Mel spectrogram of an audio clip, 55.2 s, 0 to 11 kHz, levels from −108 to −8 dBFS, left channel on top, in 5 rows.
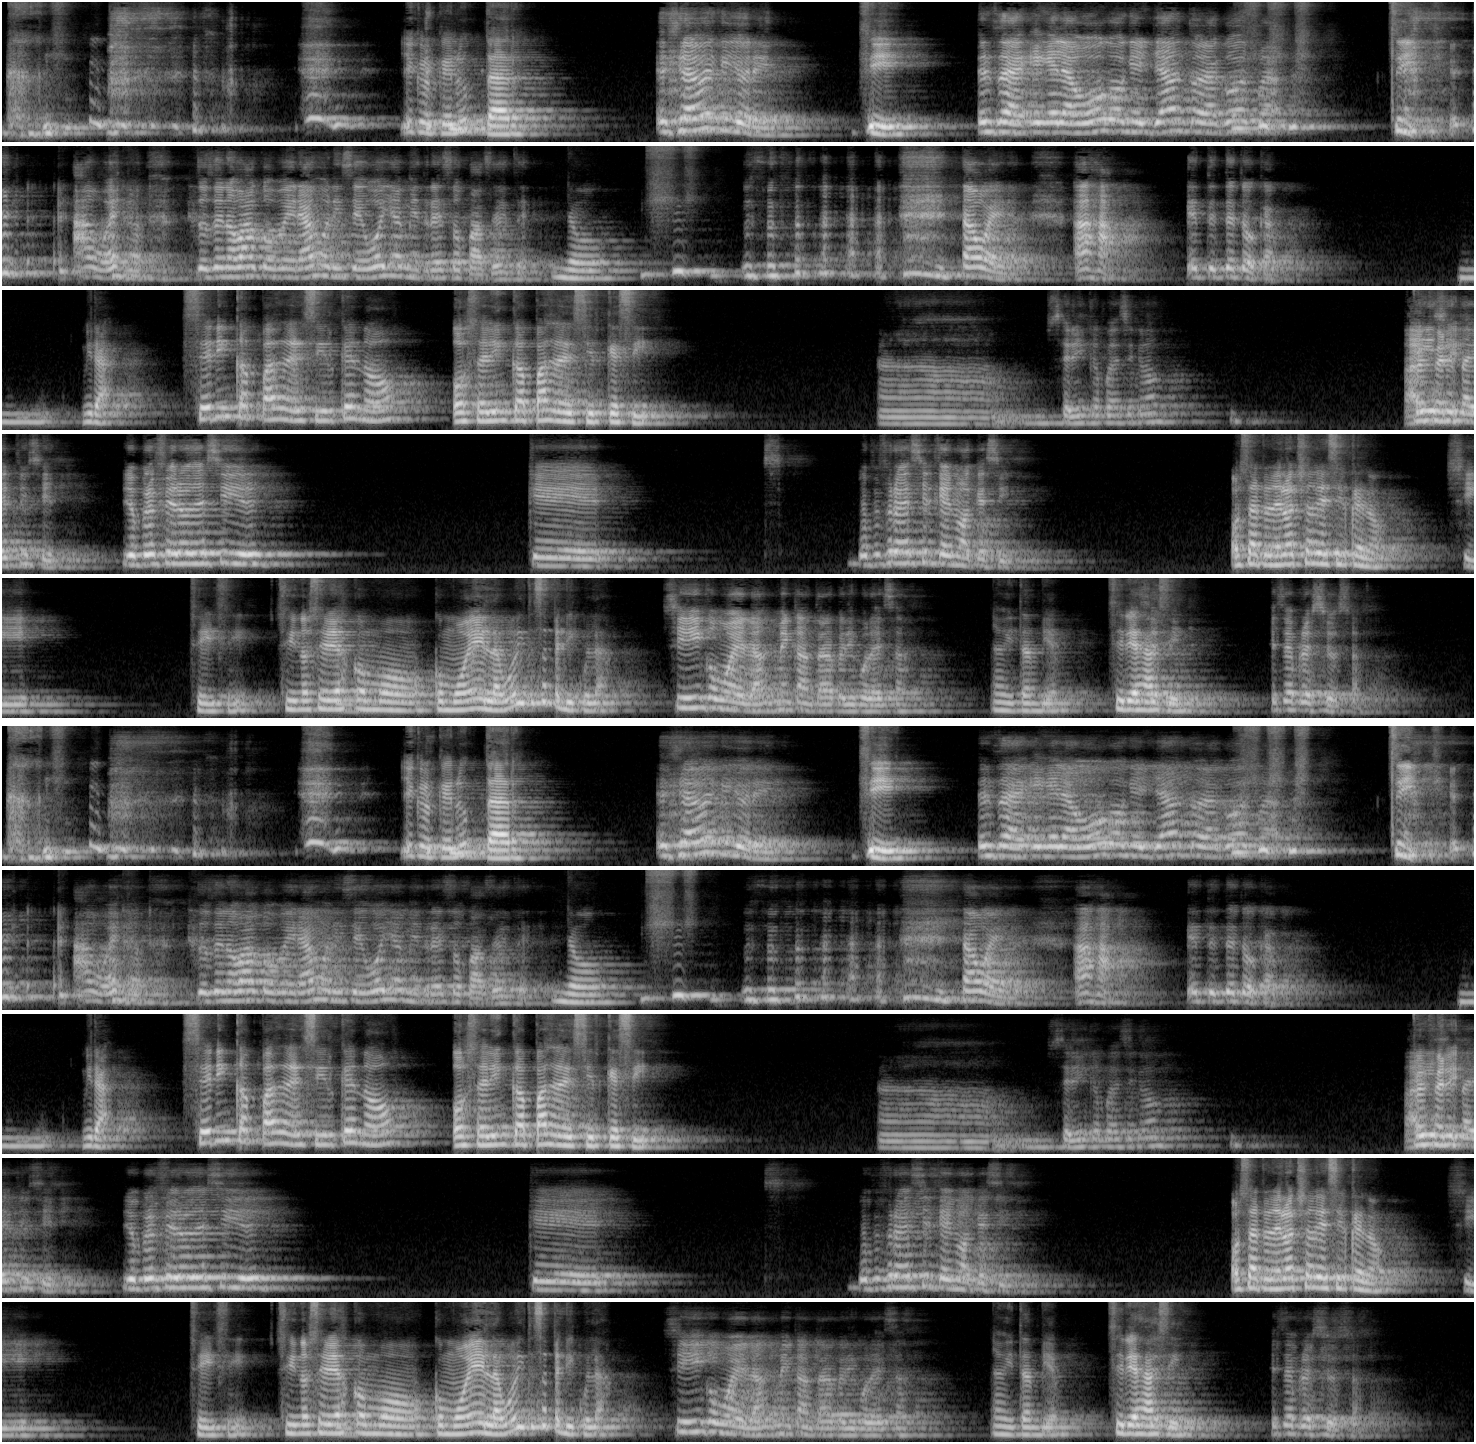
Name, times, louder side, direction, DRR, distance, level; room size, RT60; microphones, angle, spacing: voice 1, 0.0-1.0 2.3-2.6 3.0-3.9 6.5-6.8 9.2-9.8 10.4-10.6 12.0-12.1 15.2-16.4 22.0-22.9 23.5-25.1 25.5-26.9 32.7-33.0 42.4-43.5 45.6-48.7 51.6-52.2 52.5-53.1, right 1 dB, 15° right, 8 dB, 1.8 m, -30 dB
voice 2, 0.8-1.4 3.4-3.6 4.9-5.8 7.3-9.6 10.5-10.6 11.0-11.2 11.6-15.0 16.6-17.5 17.8-19.4 19.9-20.6 28.7-30.8 32.6-33.6 34.0-35.1 37.1-37.7 39.6-40.7 44.0-44.4 46.7-46.8 49.2-51.0 52.8-53.0 53.7-54.3, left 2 dB, 90° left, 6 dB, 4.9 m, -33 dB
29.5 x 23.0 x 8.2 m, 0.82 s
head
